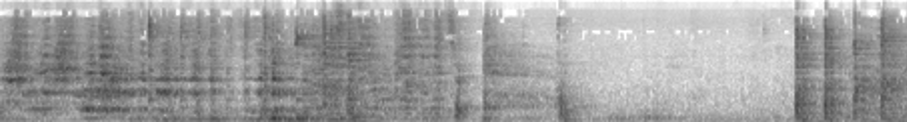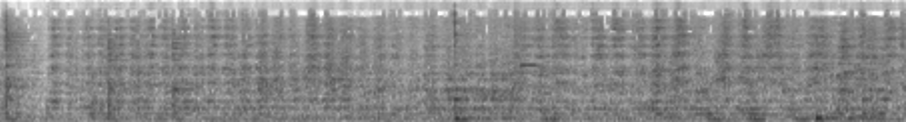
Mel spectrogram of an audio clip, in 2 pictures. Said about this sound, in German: So, und immer schön rühren, damit das nicht klumpt nachher.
